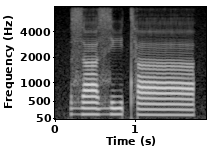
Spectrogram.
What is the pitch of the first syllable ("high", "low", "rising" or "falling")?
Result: high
